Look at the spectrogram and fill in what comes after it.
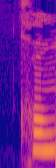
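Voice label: "kong" first tone, pinyin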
